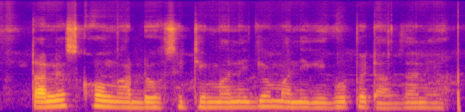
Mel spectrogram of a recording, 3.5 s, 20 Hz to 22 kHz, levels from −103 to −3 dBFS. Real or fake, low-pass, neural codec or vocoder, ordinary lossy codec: fake; none; codec, 44.1 kHz, 7.8 kbps, DAC; none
